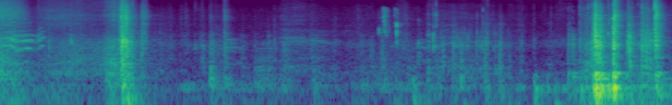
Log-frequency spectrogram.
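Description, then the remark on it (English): A door latch clicks sharply and an office door opens to let a cat in, followed by quiet shuffling and small taps, then a louder cluster of clunks and rattles toward the end. “my cat is unfortunately scratching at my door, driving me crazy while I'm listening to you.”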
